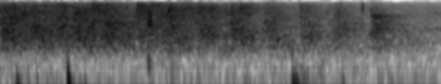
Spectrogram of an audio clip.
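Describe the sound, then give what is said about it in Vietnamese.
A steady wash of clapping in praise from an audience gathered to hear a dharma talk at Quan Âm monastery fills the whole stretch, dense and even, with a few sharper claps standing out now and then; no one speaks. “Quý vị cho chàng pháo tay tán thán.”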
